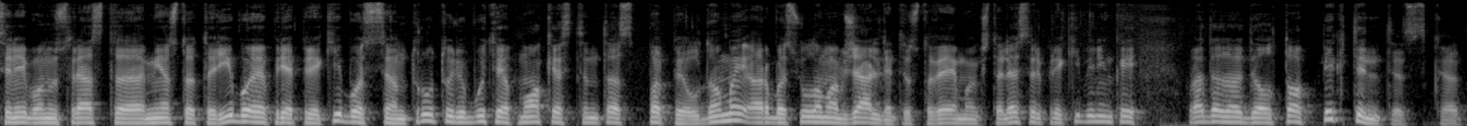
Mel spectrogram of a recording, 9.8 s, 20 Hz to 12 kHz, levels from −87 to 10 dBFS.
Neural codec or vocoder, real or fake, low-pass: none; real; 10.8 kHz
